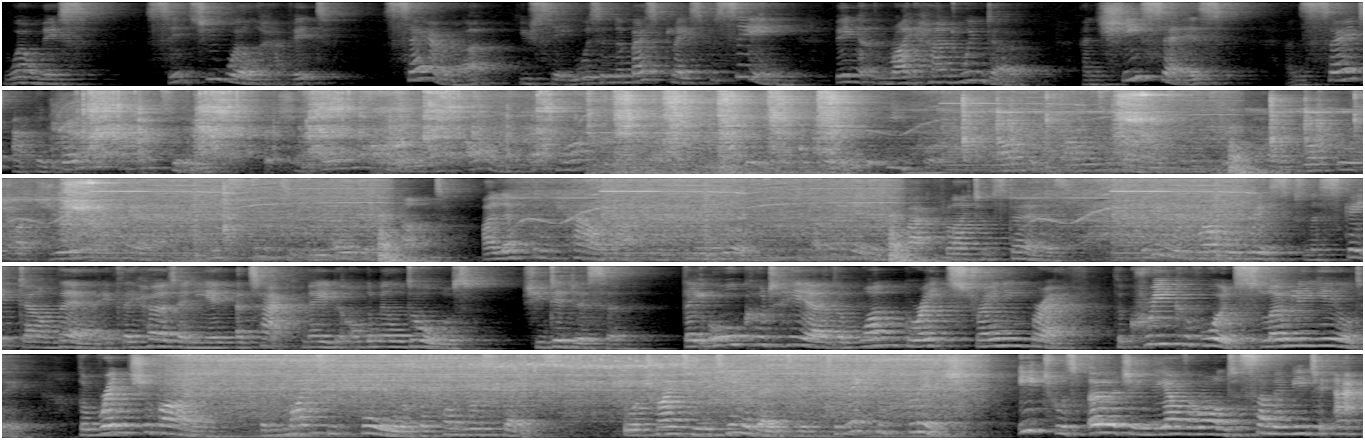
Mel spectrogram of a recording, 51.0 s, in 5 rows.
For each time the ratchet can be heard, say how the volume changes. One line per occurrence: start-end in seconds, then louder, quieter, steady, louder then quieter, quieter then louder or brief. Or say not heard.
10.7-22.2 steady.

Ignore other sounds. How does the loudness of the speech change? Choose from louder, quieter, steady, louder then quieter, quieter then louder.
louder.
